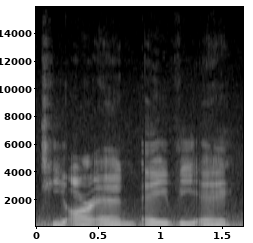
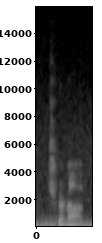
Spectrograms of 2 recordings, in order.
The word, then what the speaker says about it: Trnava: His hometown, a little hard to pronounce here because there's only 2 vowels, Trnava. Trnava? That's what I was thinking. I was also trying to practice that. Trnava.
